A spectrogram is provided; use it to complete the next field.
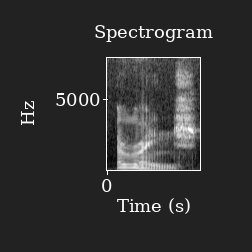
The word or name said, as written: arrange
